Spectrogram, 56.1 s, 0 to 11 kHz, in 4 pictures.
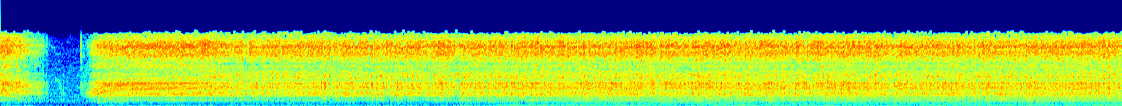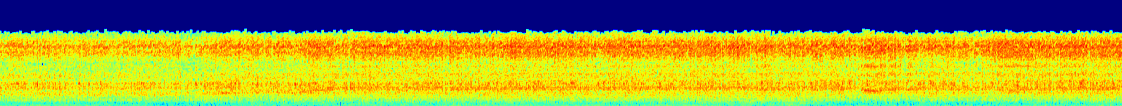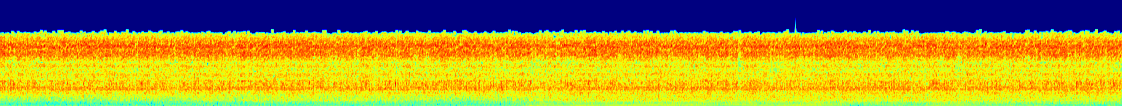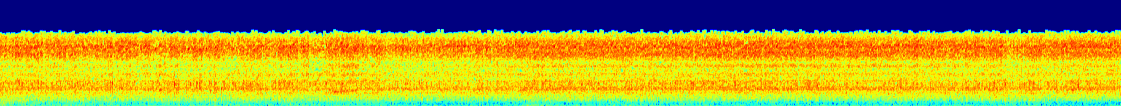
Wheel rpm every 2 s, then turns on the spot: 80, 160, 160, 160, 160, 160, 160, 160, 180, 230, 230, 240, 230, 230, 230, 230, 230, 230, 230, 230, 230, 230, 230, 230, 230, 230, 230, 230.
none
